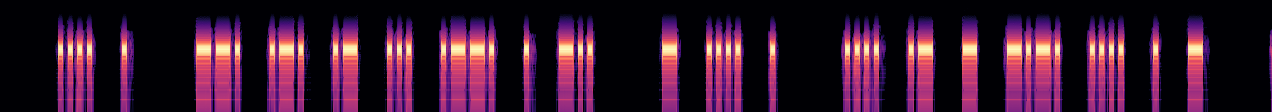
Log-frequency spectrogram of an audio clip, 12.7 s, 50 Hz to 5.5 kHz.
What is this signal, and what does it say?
Morse code, heard as a keyed tone, about 25 wpm, spaced as for 18 wpm, 700 Hz. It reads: HE GRASPED THE HATCHET
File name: Pinocchio / Pinocchio ch1 12 25 ik1hge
